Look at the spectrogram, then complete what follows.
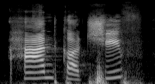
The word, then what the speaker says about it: handkerchief: So when we are pronouncing the word, the D is silent. Okay, and some, handkerchief, and then sandwich. Okay, so we are not pronouncing the D.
